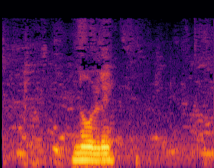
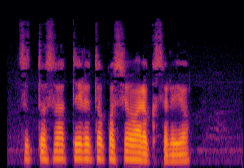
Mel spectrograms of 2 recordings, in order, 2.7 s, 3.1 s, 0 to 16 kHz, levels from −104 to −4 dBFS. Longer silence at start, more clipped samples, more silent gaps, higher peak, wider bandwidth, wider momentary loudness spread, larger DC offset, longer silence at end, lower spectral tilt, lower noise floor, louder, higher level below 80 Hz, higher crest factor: about the same, 0.2 s vs 0.25 s; neither; neither; first, 0 dBFS vs -12 dBFS; second, 8.2 kHz vs 10.5 kHz; first, 23 LU vs 12 LU; neither; second, 0 s vs 0.7 s; first, -10 dB/octave vs -6.5 dB/octave; second, -43 dBFS vs -65 dBFS; first, -15 LUFS vs -31 LUFS; first, -46 dBFS vs -70 dBFS; about the same, 20 dB vs 20 dB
